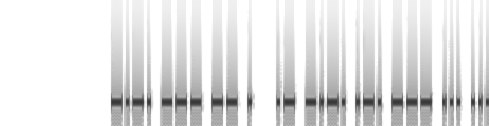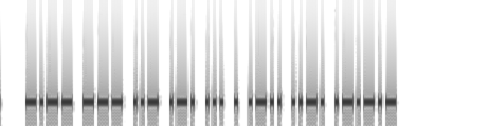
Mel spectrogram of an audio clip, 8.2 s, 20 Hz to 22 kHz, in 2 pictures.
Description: Morse code, heard as a keyed tone, about 40 wpm, 700 Hz. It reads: COME ACROSS YOURSELF.
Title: Sentences from Top 1000 Words - Review Part 5 - 40wpm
